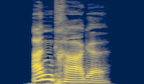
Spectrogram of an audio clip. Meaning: dative singular of Antrag
- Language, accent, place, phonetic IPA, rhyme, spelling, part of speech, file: German, Germany, Berlin, [ˈantʁaːɡə], -antʁaːɡə, Antrage, noun, De-Antrage.ogg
